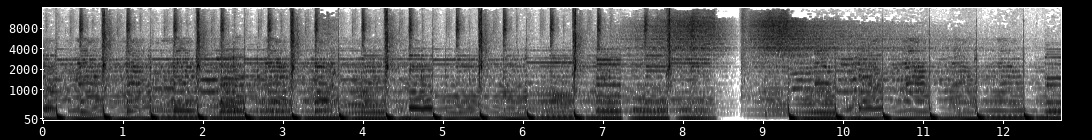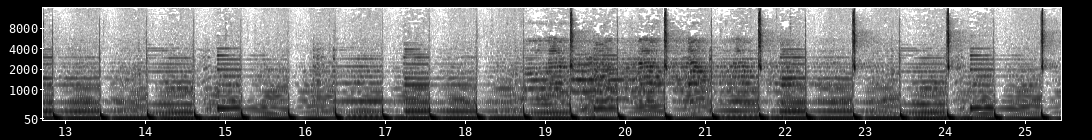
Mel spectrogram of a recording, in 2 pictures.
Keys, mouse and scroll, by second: 8.4 shift+Up, 9.4 shift+Up, 11.8-25.4 shift+drag.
